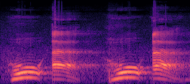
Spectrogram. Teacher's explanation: huruf hamzah dengan ha ni satu makhraj, di mana pangkal leher kita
